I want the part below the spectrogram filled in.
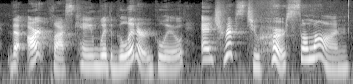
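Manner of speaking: rhyming picture book read with lively lilt; reading to children. Acted. Teacher reading a rhyming book to kids, lively. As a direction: read the rhymes to a class of kids.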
